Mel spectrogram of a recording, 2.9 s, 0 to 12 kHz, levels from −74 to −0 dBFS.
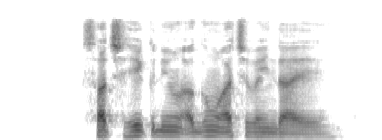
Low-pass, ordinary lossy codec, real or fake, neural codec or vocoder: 7.2 kHz; AAC, 64 kbps; real; none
